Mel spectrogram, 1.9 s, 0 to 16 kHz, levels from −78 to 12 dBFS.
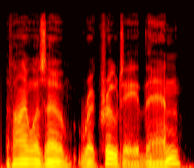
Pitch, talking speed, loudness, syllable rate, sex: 90 Hz, 185 wpm, -16 LUFS, 4.7 syllables/s, male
